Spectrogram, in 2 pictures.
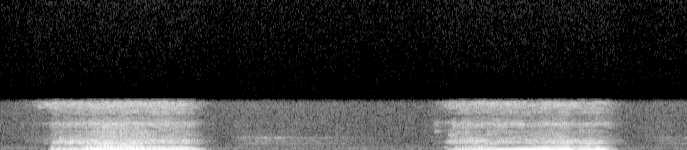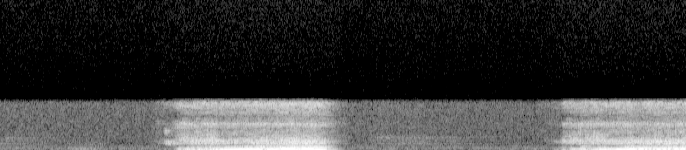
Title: Snoring ASMR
